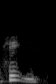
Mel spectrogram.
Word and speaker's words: Keaton: I want to tell everyone, the way your last name is spelled makes me want to say your name like the actor Michael Keaton.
